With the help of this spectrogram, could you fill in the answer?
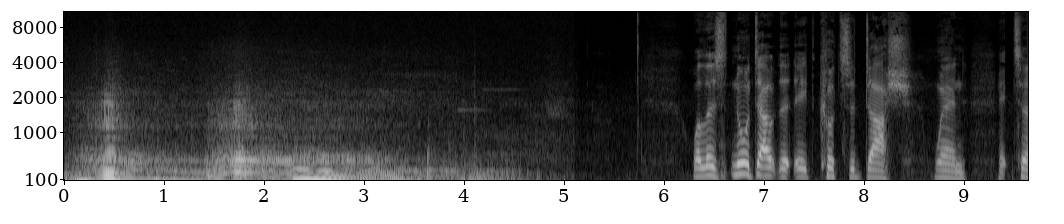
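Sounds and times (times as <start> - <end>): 
Hyundai i30N Performance Fastback engine revving: 0.0 - 4.8
Hyundai i30N Performance Fastback deep throaty exhaust rumble and idle burble: 0.0 - 5.0
speech: 6.3 - 9.6.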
